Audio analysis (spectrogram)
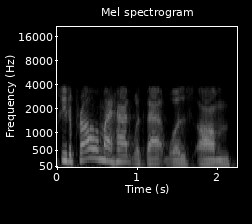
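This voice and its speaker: A man's voice: medium pitch, sing-song, moderate pace. A middle-aged man chatting casually as a guest on a talk show over a call. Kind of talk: casual chat. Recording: tinny phone-like line.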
